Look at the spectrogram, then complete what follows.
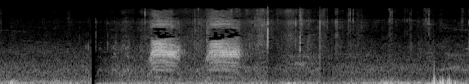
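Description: A crow cawing twice, two short caws about half a second apart, a little over a second in, over a low outdoor rumble.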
